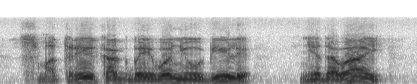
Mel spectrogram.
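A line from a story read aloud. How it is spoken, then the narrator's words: Frightened shout. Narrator (Russian): Мэ в испуге крикнув Этьену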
